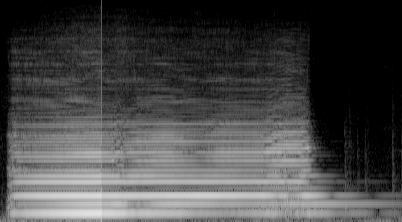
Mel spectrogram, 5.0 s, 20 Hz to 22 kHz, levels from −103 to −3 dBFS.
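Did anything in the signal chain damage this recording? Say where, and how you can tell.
Yes. From 1.27 s to the end the sound abruptly drops by about 6 dB and stays there, with nothing recovering. That step is the signature of one channel dropping out, likely a lost stereo leg in the wiring or connector, so the mono sum keeps only half its common content.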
